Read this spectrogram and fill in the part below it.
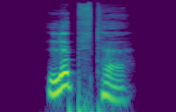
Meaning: inflection of lüpfen: 1. first/third-person singular preterite 2. first/third-person singular subjunctive II
- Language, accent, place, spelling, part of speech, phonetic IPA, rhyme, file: German, Germany, Berlin, lüpfte, verb, [ˈlʏp͡ftə], -ʏp͡ftə, De-lüpfte.ogg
